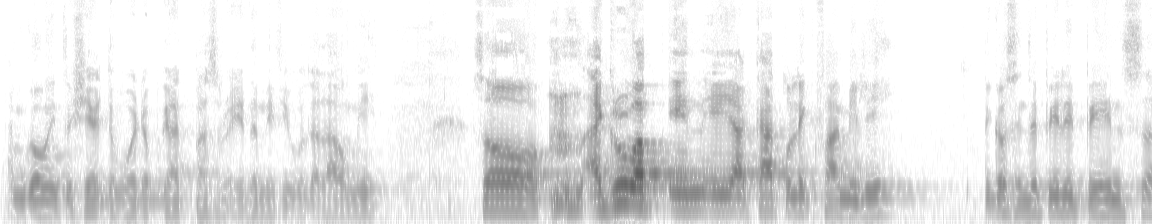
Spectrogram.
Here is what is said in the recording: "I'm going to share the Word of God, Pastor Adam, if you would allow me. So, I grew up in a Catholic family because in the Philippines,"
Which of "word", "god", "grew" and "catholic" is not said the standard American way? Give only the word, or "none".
catholic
